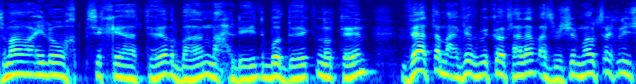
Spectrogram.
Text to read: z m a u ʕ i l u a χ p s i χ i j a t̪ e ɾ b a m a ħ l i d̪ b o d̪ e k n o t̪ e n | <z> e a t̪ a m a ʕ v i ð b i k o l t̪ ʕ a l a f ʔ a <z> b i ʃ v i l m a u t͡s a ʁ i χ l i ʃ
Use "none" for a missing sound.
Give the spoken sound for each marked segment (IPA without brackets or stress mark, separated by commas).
v, z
